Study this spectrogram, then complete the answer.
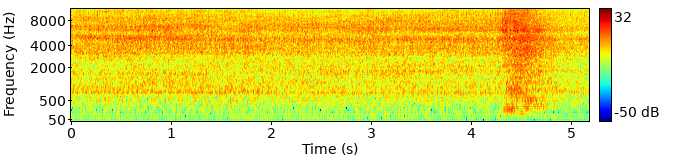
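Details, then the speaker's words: Vintage twin-cylinder motorcycle just kicked over from cold: it idles a little unevenly and lumpy, with a short blip of revs, then settles down and sounds pretty good, both cylinders warm. Rough idle after cold start. "Oh, stay with me. Oh, it's settling down. Sounds pretty good."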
